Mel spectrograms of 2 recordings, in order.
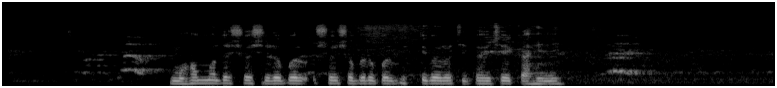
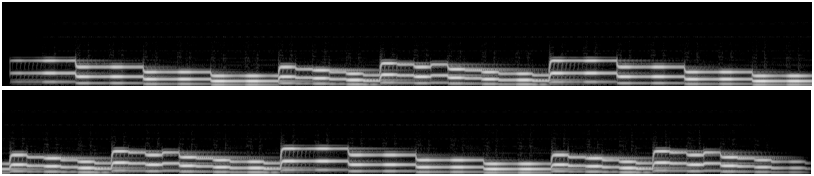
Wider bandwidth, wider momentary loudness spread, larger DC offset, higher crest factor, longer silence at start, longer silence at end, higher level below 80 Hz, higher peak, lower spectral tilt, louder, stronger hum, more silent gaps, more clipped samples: about the same, 8 kHz vs 7.8 kHz; first, 12 LU vs 2 LU; neither; about the same, 16 dB vs 12 dB; first, 0.8 s vs 0.1 s; first, 1.25 s vs 0.05 s; second, -70 dBFS vs -42 dBFS; second, -20 dBFS vs -2 dBFS; second, -5.5 dB/octave vs -11 dB/octave; second, -35 LUFS vs -15 LUFS; neither; neither; neither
